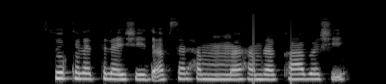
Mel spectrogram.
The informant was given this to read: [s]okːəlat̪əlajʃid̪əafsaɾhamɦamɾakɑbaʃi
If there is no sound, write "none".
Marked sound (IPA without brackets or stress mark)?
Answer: s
